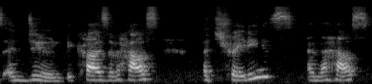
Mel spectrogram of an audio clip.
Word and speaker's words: Atreides: game of thrones and dune because of house atreides and the house harkonnen rival in the books good job on the pronunciation thanks i feel like you're being sarcastic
